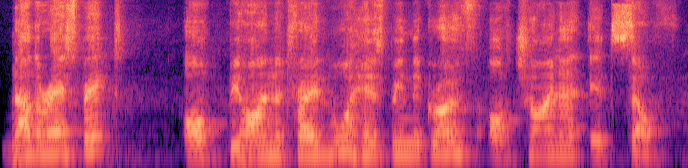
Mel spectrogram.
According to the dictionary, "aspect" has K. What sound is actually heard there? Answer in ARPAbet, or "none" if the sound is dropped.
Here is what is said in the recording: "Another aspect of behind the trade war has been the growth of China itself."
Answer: K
